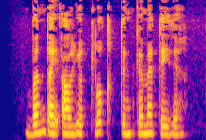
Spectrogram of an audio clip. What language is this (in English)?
Bashkir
